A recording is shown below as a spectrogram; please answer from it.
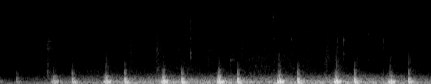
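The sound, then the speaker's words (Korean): A father's steady heartbeat thumps in a regular low rhythm, its paired beats repeating about twice a second, muffled with no voices over it. “아버지의 심장 소리.”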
